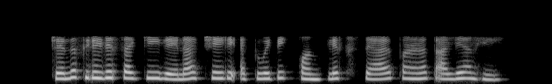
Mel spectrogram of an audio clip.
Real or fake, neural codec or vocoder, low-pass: fake; codec, 16 kHz, 0.5 kbps, FunCodec, trained on LibriTTS, 25 frames a second; 3.6 kHz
